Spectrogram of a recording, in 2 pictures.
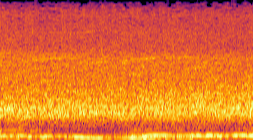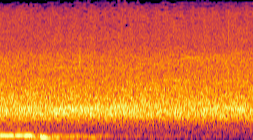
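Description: A large crowd roars steadily.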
